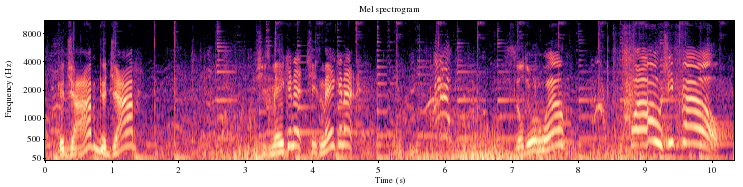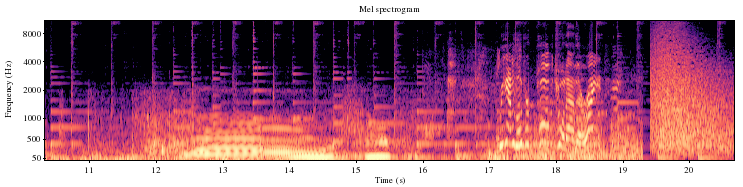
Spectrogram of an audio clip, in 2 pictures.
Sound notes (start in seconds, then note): 8.1 screams; 11.1 slow motion speech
